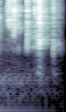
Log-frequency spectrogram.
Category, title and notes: Instrument samples > Percussion
Cellotape Percussion One-Shots A collection of crisp, sticky, and satisfyingly snappy percussion one-shots crafted entirely from the sound of cellotape. Perfect for adding organic texture, foley-inspired rhythm, or experimental character to your beats. Ideal for lo-fi, ambient, glitch, IDM, and beyond. Whether you're layering drums or building a track from scratch, these adhesive sounds stick the landing.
